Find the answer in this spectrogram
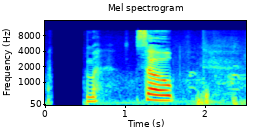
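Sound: geese honking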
